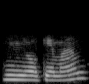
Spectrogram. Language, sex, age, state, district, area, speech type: Tamil, female, 30-45, Tamil Nadu, Viluppuram, rural, conversation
